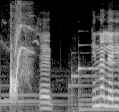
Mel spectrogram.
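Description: A comic sound effect: a sudden hit with a quick rising whistle-like glide, about a quarter of a second in, over background music with long held notes.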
